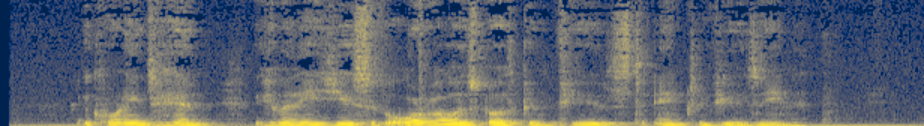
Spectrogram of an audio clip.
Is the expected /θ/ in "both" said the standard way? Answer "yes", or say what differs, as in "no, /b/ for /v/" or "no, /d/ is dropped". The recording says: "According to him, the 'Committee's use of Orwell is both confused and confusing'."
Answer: yes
